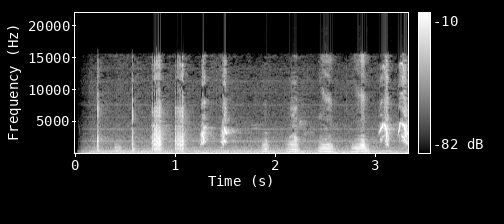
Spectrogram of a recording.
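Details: Javan myna song played to lure mynas and starlings: spaced rasping squawks and short nasal notes, roughly three per second, ending in two higher whistled chirps.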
